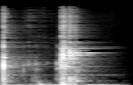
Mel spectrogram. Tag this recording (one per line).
kitchen
dishes
clink
plates
stack
washing-up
